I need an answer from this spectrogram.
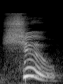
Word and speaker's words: choux: exactly what this show shoe like your shoe yeah all right basically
